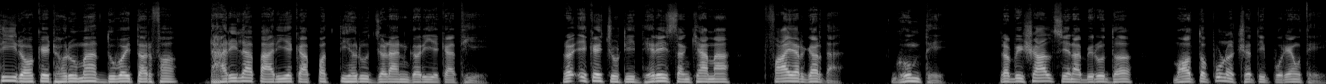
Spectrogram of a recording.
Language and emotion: Nepali, neutral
